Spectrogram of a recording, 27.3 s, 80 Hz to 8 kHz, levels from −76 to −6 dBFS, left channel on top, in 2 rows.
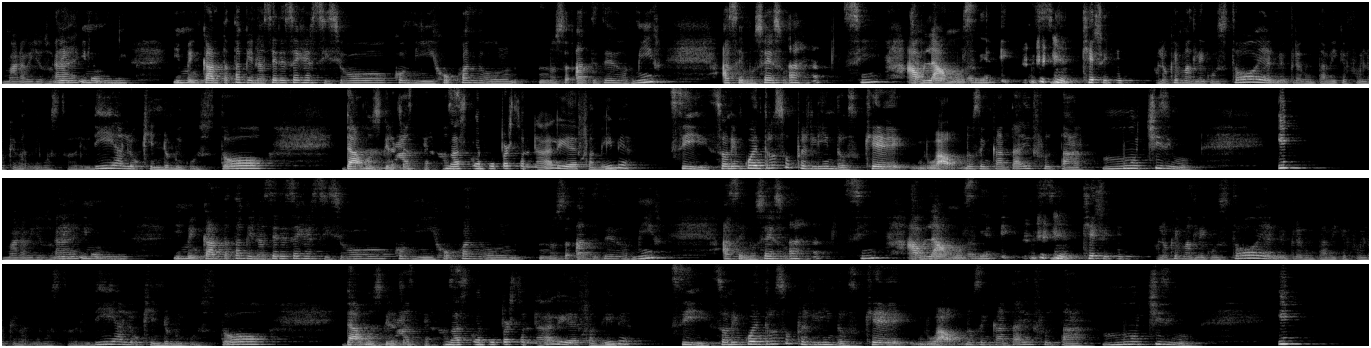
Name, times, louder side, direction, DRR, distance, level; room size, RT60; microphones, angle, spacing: voice 1, 0.0-1.0 1.4-7.9 8.5-9.7 10.0-10.7 11.5-18.2 19.7-19.8 20.4-26.5, left 3 dB, 70° left, 8 dB, 0.7 m, -33 dB
voice 2, 0.5-1.3 7.9-8.0 9.1-9.3 9.7-9.9 10.4-10.7 17.3-17.8 18.1-20.0, left 4 dB, 45° left, 11 dB, 0.3 m, -32 dB
11.0 x 7.0 x 2.3 m, 0.67 s
head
